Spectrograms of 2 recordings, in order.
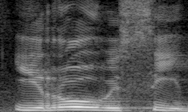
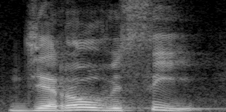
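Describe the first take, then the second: First: The word begins with a soft, vowel-like sound. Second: The word begins with a hard J consonant. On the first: The speaker calls it right. "actually the pronunciation is erovisi" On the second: The speaker calls it wrong. "though you read it as a gerovisi"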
